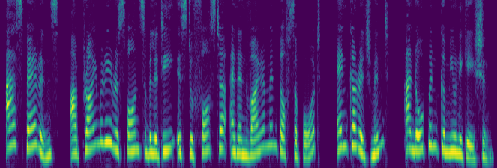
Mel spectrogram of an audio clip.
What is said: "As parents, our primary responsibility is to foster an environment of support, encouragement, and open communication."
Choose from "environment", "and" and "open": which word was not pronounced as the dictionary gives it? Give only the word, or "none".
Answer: none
